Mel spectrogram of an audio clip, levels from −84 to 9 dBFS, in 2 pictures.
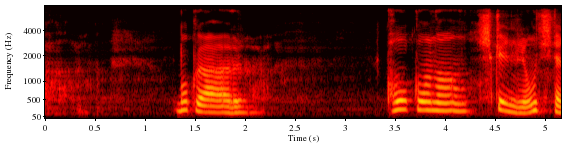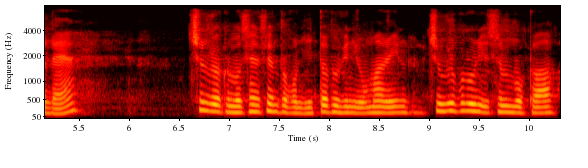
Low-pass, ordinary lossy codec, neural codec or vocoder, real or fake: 7.2 kHz; none; autoencoder, 22.05 kHz, a latent of 192 numbers a frame, VITS, trained on one speaker; fake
